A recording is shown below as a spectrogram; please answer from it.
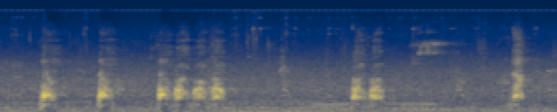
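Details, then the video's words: Three dogs at a dog park, one barking and the other two joining in: about nine short, sharp barks, some single, some in quick pairs and triplets, spread unevenly over seven seconds against a steady low background rumble. "Dog Park: Luna barks and Lola and Milla follow"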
